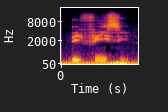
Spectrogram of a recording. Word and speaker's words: difícil: Difícil. Notice that this syllable right here, the second syllable, has a really tiny accent on it. It's because you're going to put emphasis on this syllable.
